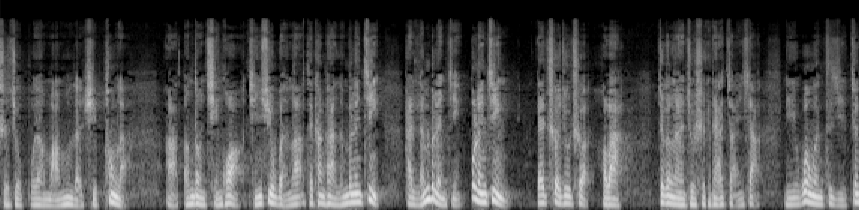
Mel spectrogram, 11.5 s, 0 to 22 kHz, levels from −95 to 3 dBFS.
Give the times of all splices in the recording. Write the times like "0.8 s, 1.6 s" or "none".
7.9 s, 10.4 s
